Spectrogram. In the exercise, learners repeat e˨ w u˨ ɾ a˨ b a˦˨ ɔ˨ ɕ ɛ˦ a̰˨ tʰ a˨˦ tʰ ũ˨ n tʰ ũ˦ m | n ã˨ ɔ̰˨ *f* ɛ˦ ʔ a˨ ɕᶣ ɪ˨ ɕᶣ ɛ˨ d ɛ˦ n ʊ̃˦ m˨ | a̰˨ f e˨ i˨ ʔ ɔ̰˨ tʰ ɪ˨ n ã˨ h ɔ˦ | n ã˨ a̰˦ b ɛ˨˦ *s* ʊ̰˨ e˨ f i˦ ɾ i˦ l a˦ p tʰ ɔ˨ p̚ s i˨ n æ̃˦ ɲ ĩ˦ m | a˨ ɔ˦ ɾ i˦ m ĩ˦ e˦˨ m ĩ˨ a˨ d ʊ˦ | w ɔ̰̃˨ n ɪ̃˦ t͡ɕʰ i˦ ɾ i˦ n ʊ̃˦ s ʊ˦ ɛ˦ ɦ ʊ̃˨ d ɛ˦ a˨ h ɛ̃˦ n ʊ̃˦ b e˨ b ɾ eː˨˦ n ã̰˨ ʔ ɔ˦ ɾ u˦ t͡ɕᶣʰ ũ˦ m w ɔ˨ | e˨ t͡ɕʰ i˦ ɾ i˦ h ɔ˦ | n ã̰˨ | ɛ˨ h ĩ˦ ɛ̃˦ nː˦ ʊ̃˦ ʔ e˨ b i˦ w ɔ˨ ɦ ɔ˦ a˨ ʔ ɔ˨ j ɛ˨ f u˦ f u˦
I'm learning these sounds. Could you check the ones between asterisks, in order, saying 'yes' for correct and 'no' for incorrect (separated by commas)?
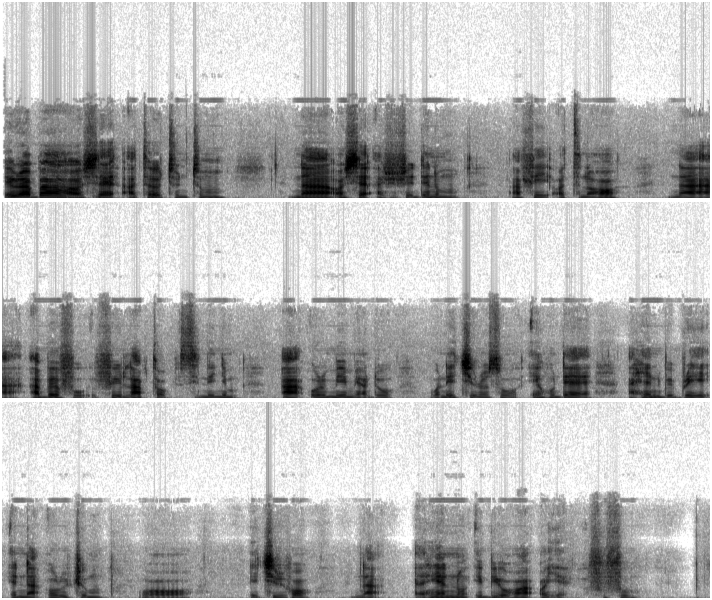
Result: no, no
